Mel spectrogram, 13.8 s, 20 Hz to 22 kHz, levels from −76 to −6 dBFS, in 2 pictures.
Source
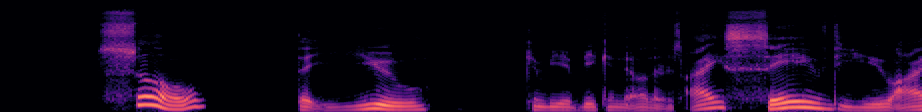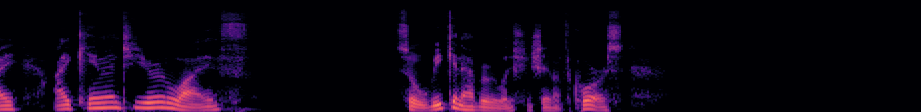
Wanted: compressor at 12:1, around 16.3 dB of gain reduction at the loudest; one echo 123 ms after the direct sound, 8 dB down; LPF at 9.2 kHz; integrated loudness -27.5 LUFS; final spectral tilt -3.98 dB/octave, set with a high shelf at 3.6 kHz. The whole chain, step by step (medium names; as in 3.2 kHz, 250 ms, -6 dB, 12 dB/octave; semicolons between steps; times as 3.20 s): low-pass 9.2 kHz; treble shelf 3.6 kHz +7.5 dB; compression 12:1, threshold -37 dBFS; delay 123 ms -8 dB; trim +14 dB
